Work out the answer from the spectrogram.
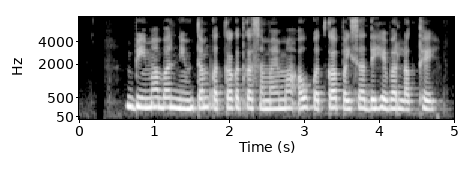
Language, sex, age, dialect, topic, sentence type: Chhattisgarhi, female, 25-30, Central, banking, question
